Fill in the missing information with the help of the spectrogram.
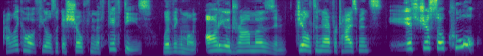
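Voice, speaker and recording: A woman's voice: medium pitch, darkish tone, dry recording, clean studio sound, close to an everyday voice. A woman playing a stubborn, playful radio co-host in an audio drama, with a theatrical, mock-formal, quibbling manner. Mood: excited, protesting. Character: stubborn, playful radio host who loves old tech.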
